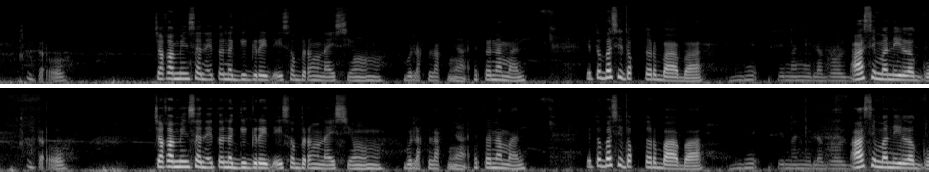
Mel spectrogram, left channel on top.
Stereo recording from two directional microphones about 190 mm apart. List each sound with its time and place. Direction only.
1.5 s a woman's voice: 20° right (ahead or behind)
4.5 s speech: 5° right (ahead or behind)
4.8 s speech: 20° left (ahead or behind)
7.7 s speech: 40° left (ahead or behind)
8.5 s speech: 20° left (ahead or behind)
